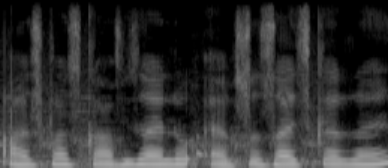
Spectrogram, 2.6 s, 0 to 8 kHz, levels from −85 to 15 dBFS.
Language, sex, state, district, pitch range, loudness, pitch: Hindi, female, Uttar Pradesh, Jyotiba Phule Nagar, 210-230 Hz, -24 LUFS, 220 Hz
